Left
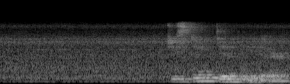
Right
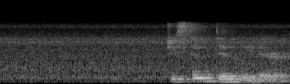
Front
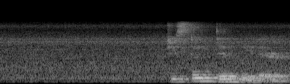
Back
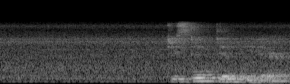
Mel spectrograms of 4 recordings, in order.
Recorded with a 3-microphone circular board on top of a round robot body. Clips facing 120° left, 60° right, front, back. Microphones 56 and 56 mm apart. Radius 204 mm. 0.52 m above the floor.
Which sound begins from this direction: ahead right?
A man speaking, at 1.7 s.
